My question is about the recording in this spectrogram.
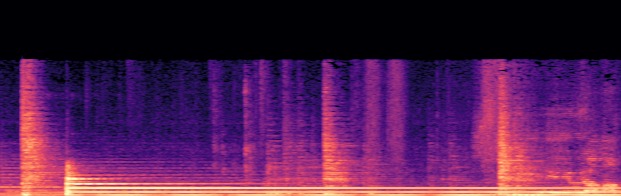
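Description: A large Buddhist bowl bell struck once about half a second in, then ringing on with a deep hum and clear higher overtones that slowly waver as they fade, marking a step in the temple prayer service.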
